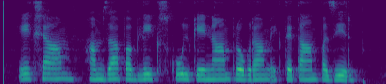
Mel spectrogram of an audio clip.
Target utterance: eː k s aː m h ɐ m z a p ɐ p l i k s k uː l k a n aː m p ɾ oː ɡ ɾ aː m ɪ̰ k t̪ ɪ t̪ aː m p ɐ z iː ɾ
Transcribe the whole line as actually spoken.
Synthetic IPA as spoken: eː k ʃ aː m h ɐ m z a p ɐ b l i k s k uː l k e n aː m p ɾ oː ɡ ɾ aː m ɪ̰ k t̪ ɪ t̪ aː m p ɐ z iː ɾ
